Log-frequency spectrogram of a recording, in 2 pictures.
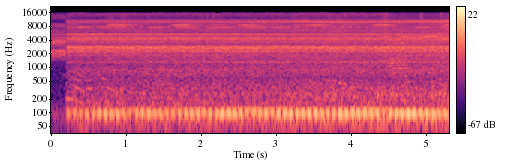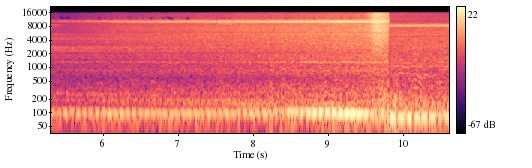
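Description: A passenger train approaching and drawing into the station with a low, pulsing engine rumble that grows steadily louder. A high steady whine joins about halfway through. A brief sharp sound comes near the end as the locomotive reaches the platform.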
